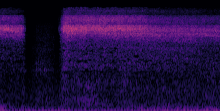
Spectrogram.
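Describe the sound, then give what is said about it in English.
Bacon sizzles as a steady, bright hiss that cuts out briefly near the start, then returns and continues evenly. “I got that bacon sizzling.”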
